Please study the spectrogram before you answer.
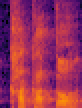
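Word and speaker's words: かかと: for your reference uh kakato is how we write how we pronounce or how we say heels in japanese which is this one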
